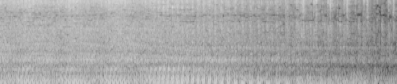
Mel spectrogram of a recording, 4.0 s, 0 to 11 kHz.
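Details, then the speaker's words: Honda GX160-type engine on a 2000 W generator surging, speed rising and falling in waves; ignition coil suspected as cause of the hunting. "Masa saya saat ini saya curiganya di bagian pengapian teman-teman bisa jadi di kuilnya Hai yang bermasalah"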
